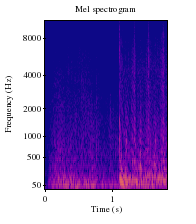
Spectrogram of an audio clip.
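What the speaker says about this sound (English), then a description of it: "The artillery coming in there." Artillery shells land in a Wargame: Red Dragon match on the Paddy Field map, a muffled low rumble giving way to a loud, close burst of impacts with crackling booms that keep rolling to the end.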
